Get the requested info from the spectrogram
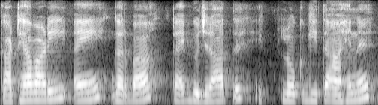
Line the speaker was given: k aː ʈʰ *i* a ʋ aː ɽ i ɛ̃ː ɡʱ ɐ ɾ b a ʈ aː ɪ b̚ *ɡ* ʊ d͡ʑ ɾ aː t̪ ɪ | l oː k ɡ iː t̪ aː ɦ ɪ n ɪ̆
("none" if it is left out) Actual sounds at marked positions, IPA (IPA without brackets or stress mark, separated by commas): j, ɡ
